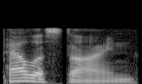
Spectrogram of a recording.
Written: Palestine

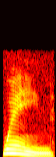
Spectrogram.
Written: wane

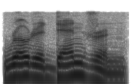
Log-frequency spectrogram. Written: rhododendron

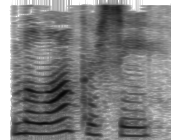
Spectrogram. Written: mullahcracy

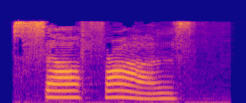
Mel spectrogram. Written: sans phrase

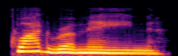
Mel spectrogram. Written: quadrumane

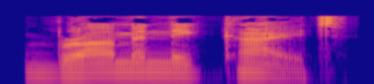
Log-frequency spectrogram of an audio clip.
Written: brahminykite

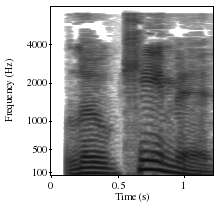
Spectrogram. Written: leukemid

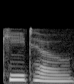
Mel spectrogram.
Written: keto

